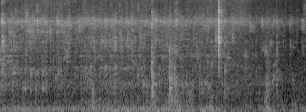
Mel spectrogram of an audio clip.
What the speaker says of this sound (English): and then blue button to flush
